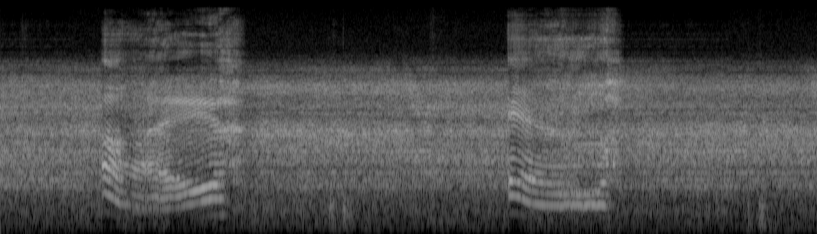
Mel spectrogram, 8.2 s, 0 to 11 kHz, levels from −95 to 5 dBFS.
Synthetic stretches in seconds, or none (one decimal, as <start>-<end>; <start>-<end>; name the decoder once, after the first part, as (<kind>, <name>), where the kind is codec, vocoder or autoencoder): 0.0-0.7 (vocoder, WaveNeXt); 5.6-7.3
